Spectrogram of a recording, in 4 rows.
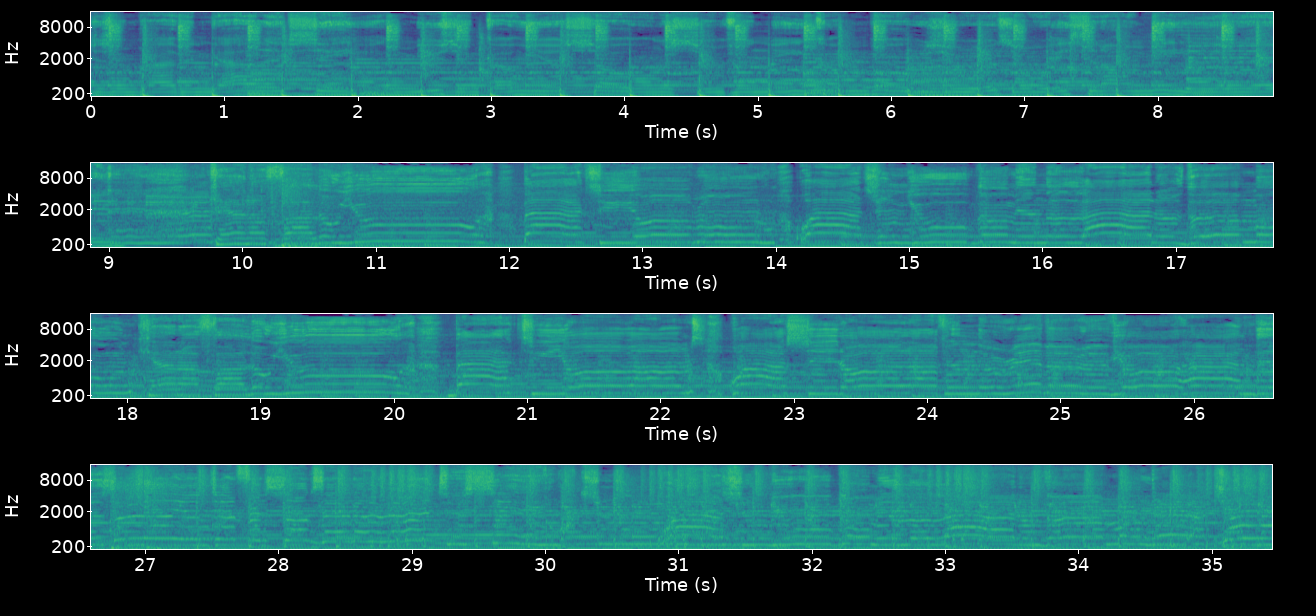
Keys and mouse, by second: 5.2 shift+click, 5.4 shift+click, 5.9 click, 6.4 Return, 7.0 click, 7.2 ctrl+click, 7.8 click, 14.2 click, 14.7 ctrl+j, 15.9 click, 17.6 click, 22.0 KP_2, 22.1 Return, 22.7 click, 27.8 click, 28.5 click, 29.5 alt+shift+click, 29.8 alt+shift+click, 30.3 shift+click, 31.2 click, 32.1 click, 34.1 Return, 34.6 ctrl+[, 35.2 ctrl+].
